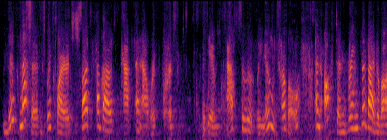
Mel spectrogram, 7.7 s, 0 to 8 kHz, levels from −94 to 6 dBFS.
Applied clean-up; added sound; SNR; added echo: neural separator model SepFormer DNS4.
